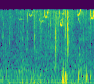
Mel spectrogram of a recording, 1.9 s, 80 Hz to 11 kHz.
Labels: {"label": "biophony", "recorder": "SoundTrap 500"}
{"label": "biophony, dolphin", "recorder": "SoundTrap 500"}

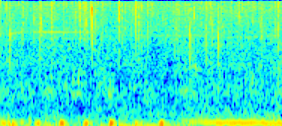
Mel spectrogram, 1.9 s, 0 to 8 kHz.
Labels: {"label": "biophony", "recorder": "SoundTrap 500"}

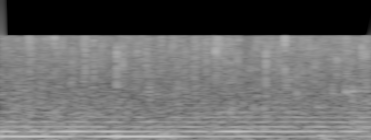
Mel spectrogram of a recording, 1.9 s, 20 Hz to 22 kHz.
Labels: {"label": "biophony, midshipman", "recorder": "SoundTrap 500"}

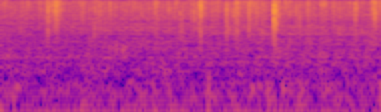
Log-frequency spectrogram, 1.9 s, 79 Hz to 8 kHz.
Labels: {"label": "anthrophony, boat engine", "recorder": "SoundTrap 300"}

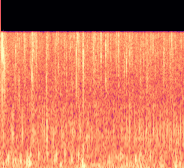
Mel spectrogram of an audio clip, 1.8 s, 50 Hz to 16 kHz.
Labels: {"label": "biophony, rattle", "recorder": "SoundTrap 500"}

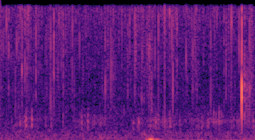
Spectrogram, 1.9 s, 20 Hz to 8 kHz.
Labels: {"label": "biophony, damselfish", "recorder": "SoundTrap 500"}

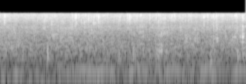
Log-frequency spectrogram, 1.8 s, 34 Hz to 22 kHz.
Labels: {"label": "biophony", "recorder": "SoundTrap 300"}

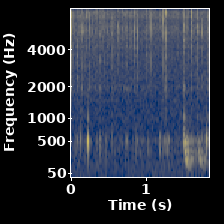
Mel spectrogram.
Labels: {"label": "anthrophony, bomb", "recorder": "HydroMoth"}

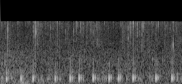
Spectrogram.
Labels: {"label": "biophony, pulse", "recorder": "SoundTrap 500"}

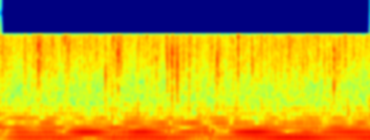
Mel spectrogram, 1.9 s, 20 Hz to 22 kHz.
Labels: {"label": "biophony, midshipman", "recorder": "SoundTrap 500"}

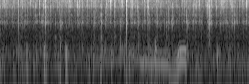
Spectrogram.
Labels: {"label": "biophony, cascading saw", "recorder": "HydroMoth"}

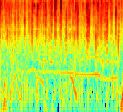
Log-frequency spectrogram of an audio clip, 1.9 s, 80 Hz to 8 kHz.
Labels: {"label": "biophony, cascading saw", "recorder": "SoundTrap 600 or HydroMoth"}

